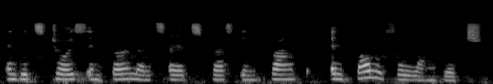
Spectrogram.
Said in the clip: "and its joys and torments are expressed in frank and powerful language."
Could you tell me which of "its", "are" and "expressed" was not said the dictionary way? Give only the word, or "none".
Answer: none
